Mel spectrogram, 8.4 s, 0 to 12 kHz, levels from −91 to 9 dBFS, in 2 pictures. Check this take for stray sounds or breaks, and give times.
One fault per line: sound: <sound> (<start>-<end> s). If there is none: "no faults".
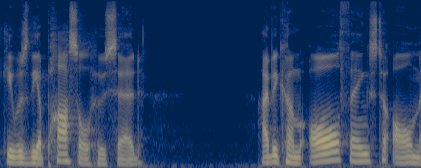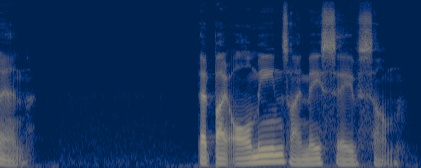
no faults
